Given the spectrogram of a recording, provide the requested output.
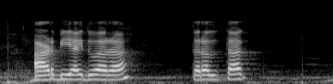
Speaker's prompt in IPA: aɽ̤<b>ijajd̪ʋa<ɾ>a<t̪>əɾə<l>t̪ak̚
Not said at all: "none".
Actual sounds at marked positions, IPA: b, ɾ, t̪, l

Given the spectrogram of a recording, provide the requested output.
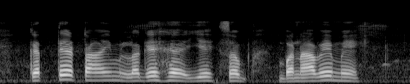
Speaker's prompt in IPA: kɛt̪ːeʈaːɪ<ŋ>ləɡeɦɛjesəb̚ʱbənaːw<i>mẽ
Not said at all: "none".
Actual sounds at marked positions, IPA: m, e

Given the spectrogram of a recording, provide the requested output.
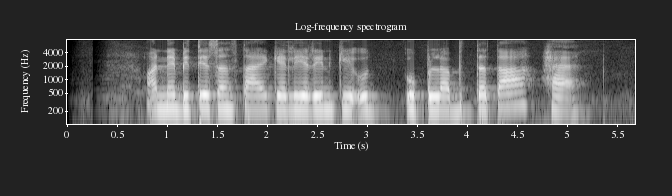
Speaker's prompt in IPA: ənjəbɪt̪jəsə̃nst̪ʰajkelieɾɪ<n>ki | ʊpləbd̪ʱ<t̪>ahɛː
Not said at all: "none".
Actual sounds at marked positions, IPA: n, t̪

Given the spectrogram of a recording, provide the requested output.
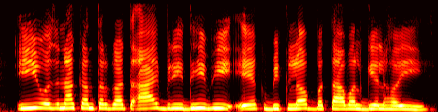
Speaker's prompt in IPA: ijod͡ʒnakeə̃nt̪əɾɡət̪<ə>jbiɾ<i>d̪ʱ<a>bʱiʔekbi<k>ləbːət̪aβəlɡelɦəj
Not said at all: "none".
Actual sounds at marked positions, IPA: a, i, i, k

